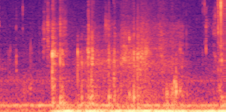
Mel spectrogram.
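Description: Someone swallows water: a short run of soft, wet gulps and mouth clicks over a low steady hum, with no talking.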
